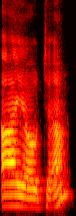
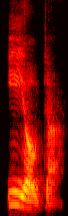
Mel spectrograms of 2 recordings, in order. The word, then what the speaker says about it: iota: They will often say iota, but the proper pronunciation for this letter is iota, as in two E's and an O-T-A, iota.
